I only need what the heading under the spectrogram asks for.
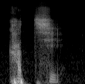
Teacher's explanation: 티읕 소리가 안 나니까 같이 이렇게 치읓이 발음되는 것처럼 표기를 해 주는 것이 우리 현실 발음과 훨씬 더 일치하겠죠.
